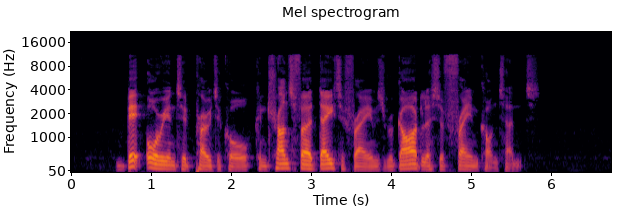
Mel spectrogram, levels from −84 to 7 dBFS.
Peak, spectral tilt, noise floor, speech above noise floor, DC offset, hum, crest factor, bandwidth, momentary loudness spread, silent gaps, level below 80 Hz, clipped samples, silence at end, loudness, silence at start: -4 dBFS; -5.5 dB/octave; -73 dBFS; 49 dB; under 0.1%; none; 20 dB; 11.5 kHz; 15 LU; none; -52 dBFS; under 0.1%; 0.95 s; -24 LUFS; 0.55 s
